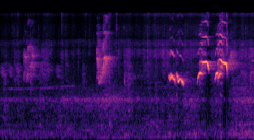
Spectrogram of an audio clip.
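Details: Oriental magpie-robin singing to provoke rival magpie-robins: soft scratchy notes early, then a burst of three loud, bright whistled phrases near the end with quick rising and falling slides, against a steady faint hum.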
